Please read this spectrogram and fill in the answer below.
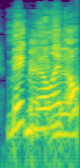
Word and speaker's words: McMillian: McMillian, okay.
